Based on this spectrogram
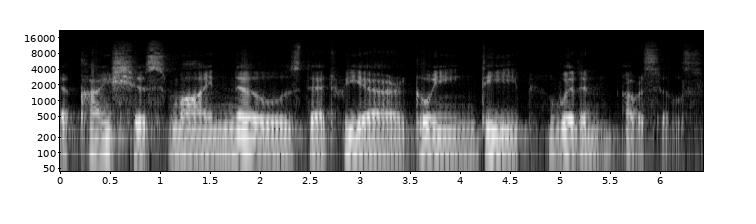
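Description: A man with a very deep, low pitch, a calm tone, a very slow pace, and monotone, flat intonation. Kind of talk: guided meditation. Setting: studio. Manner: slow, calm, soft-spoken, with long pauses; gentle, instructional.

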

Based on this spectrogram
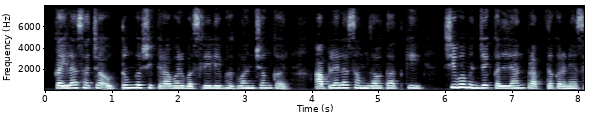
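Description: This is plain reading aloud. Pitch stays fairly even from phrase to phrase.

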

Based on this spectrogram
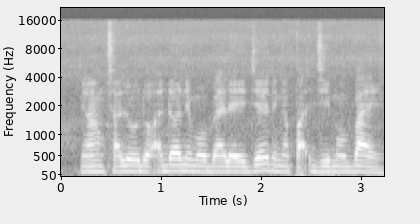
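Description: This is a man speaking. He has a northern Malaysian accent. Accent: northern Malay dialect. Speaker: gaming YouTuber. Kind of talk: tutorial. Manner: casual, filler-heavy.

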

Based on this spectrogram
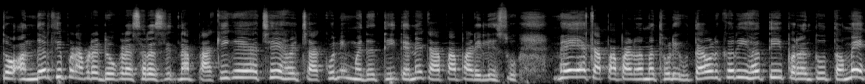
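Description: A woman's pitch moves in an ordinary way, with noticeable noise behind her. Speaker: home cook. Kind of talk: cooking tutorial.

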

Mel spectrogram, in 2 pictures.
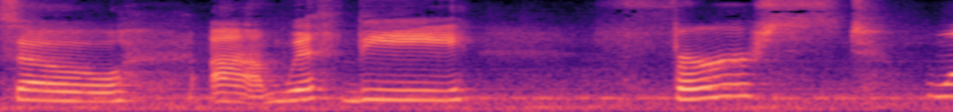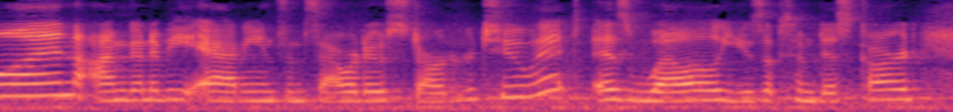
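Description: A woman speaks at a very slow pace with ordinary pitch variation. Light background noise can be heard. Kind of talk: casual vlog chat. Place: kitchen. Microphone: phone near.

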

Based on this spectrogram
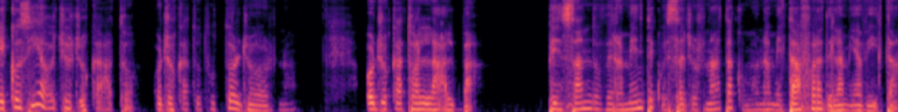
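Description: Against a quiet background, a somewhat breathy voice keeps a fairly even intonation, recorded dry with no echo. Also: woman, fairly low pitch for a woman. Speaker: life coach. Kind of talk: late-night radio-style coaching talk. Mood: warm, soft, emotional. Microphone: handheld.

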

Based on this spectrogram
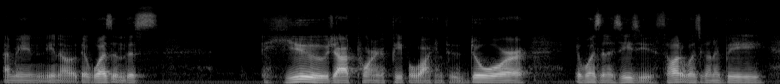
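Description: At a moderate pace with long, frequent pauses, a man talks in a very deep, low pitch and a monotone, flat intonation. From Iraq (childhood), then US from 1966. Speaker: restaurant owner, artist and activist. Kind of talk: interview. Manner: halting, many repetitions and fillers. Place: home room.

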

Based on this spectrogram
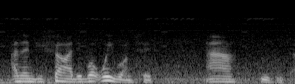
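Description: A man talks at a fairly quick pace, the sound dry with no echo but with noticeable background noise. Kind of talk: documentary interview. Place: garden.

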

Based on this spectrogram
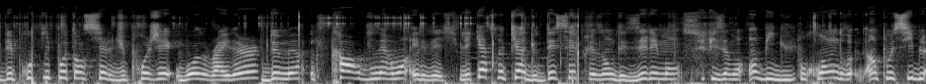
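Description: At a moderate pace, a woman talks with a high pitch and hardly any pauses. Light background noise can be heard. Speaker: gaming youtuber. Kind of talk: let's play commentary and reading aloud. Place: home room. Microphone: webcam.

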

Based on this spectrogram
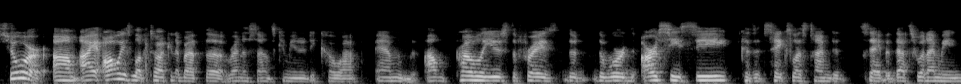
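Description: A woman speaks in an ordinary speaking voice with an American accent, her pitch fairly low and ordinary in its variation, at a moderate pace against a quiet background. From Cleveland, Ohio, US Midwest; raised from teens in North Carolina. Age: 50s. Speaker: nonprofit fund director; panelist. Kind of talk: panel discussion. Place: home room. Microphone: video call.

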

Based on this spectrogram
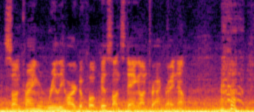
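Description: A man talks over loud background noise. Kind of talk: casual vlog chat. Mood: mildly frustrated, relaxed. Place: car.

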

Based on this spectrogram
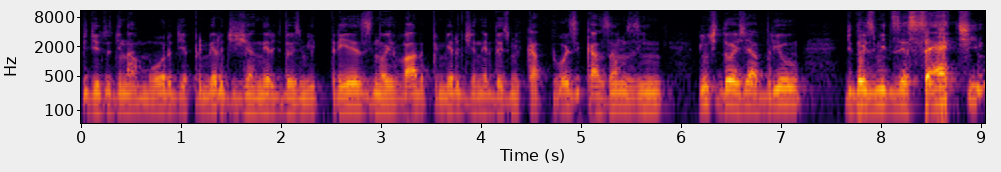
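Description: A very slow pace with ordinary pitch variation. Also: man, fairly low pitch for a man. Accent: strong northern Paraná. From Londrina, northern Paraná, Brazil; Paraná, Brazil. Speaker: franchise business owner; podcast guest. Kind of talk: casual interview. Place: studio. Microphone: studio mic.

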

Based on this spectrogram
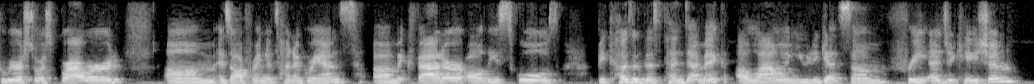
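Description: With an American accent, the speaker talks at a fairly slow pace in a monotone, flat delivery over a quiet background. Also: woman. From US South. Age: 40s. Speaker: real estate professional and educator. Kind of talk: interview.

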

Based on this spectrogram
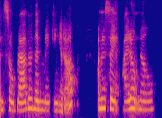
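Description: A woman's fairly high voice, an unremarkable speaking voice, at a fairly quick pace with a dry, close sound and no echo. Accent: American. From Idaho, US. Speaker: domestic violence training specialist. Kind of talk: webinar presentation. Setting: online webinar.

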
